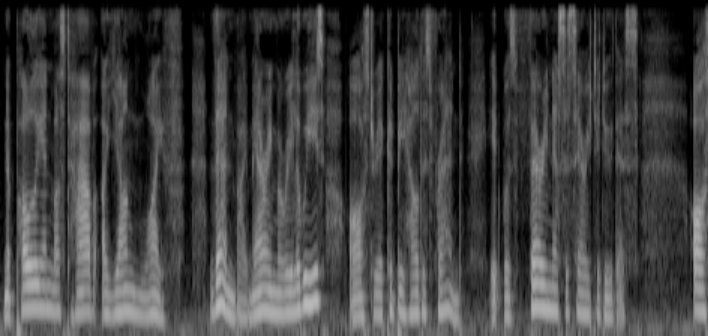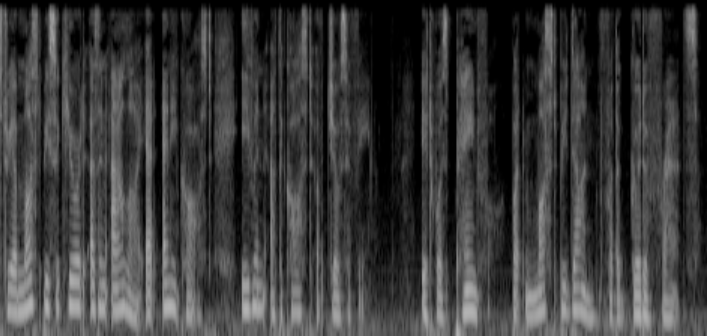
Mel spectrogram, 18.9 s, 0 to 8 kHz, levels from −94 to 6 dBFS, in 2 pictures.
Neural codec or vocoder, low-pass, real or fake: none; 7.2 kHz; real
